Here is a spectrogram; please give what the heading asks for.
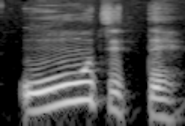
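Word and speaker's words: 応じて: 이렇게 쓰게 되면 얘는 어떻게 읽게 되냐면 니 오지때 라고 읽게 되고 의미는 뭐뭐에 따라서가 돼요.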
